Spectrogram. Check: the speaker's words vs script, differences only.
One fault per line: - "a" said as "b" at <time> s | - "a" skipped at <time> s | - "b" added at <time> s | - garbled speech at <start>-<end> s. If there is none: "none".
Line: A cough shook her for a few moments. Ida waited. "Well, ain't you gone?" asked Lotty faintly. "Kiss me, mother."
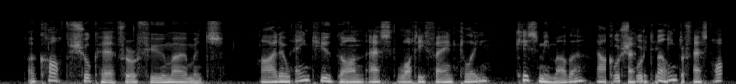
- "waited Well" skipped at 2.9 s
- garbled speech at 6.0-7.2 s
